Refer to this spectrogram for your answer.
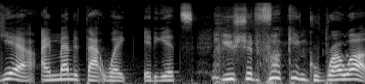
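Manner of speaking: put-on Jersey accent. Reading out what a man said to a booing crowd, in a South Jersey accent. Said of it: "your South Jersey accent in that reading".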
